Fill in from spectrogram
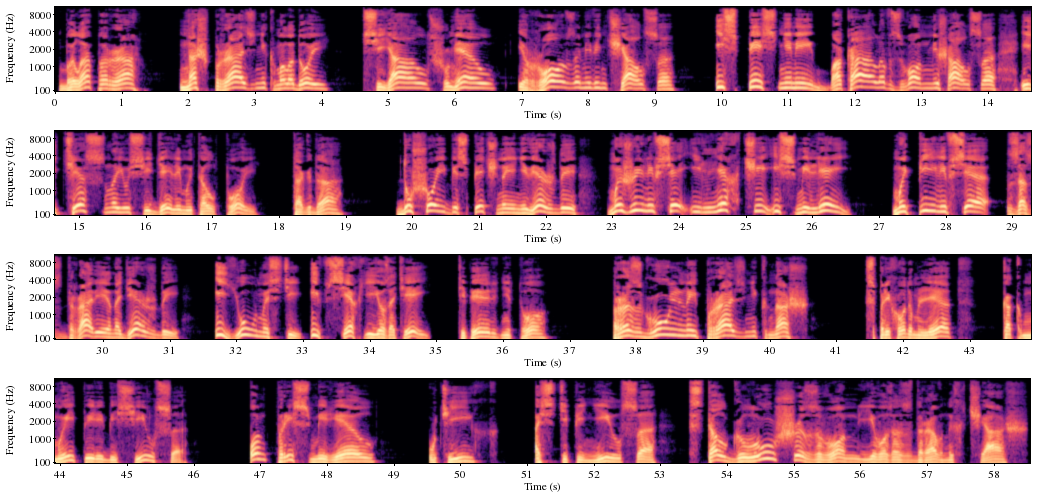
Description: Аудиокнига Евгений Онегин. Лирика | Библиотека аудиокниг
